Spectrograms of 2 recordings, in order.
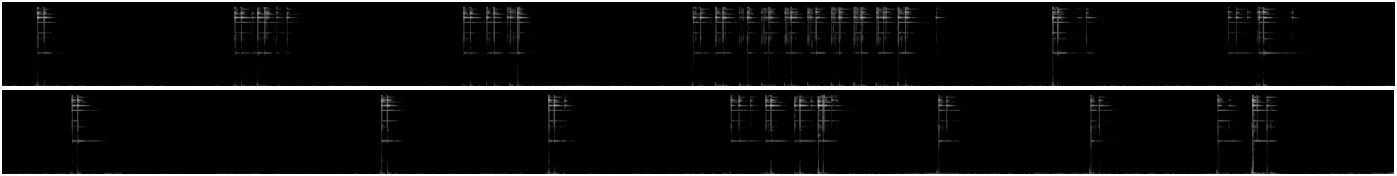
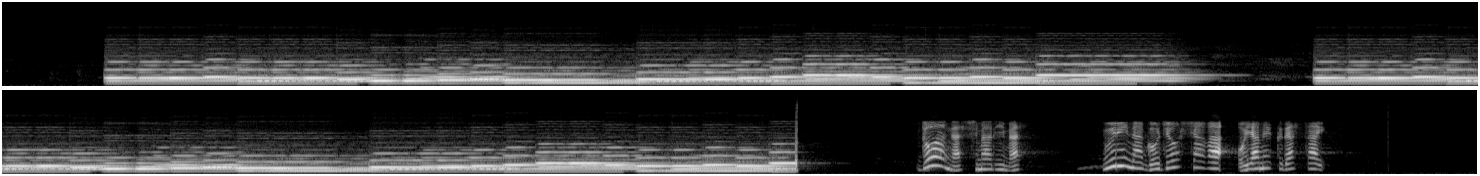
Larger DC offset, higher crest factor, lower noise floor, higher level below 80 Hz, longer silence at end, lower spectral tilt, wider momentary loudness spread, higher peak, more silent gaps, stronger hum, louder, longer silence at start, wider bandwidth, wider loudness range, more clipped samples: neither; first, 32 dB vs 12 dB; first, -77 dBFS vs -70 dBFS; about the same, -66 dBFS vs -64 dBFS; second, 1.2 s vs 1.55 s; second, 3 dB/octave vs -9.5 dB/octave; first, 20 LU vs 11 LU; about the same, 0 dBFS vs 0 dBFS; neither; neither; second, -25 LUFS vs -12 LUFS; second, 0.35 s vs 1 s; first, 17 kHz vs 5 kHz; about the same, 10 LU vs 11 LU; neither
